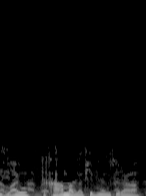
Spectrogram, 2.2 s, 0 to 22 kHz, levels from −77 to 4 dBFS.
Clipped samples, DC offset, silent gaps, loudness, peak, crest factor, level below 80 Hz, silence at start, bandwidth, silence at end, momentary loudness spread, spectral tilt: under 0.1%; under 0.1%; none; -30 LUFS; -14 dBFS; 16 dB; -68 dBFS; 0 s; 5.8 kHz; 0.1 s; 7 LU; -8 dB/octave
